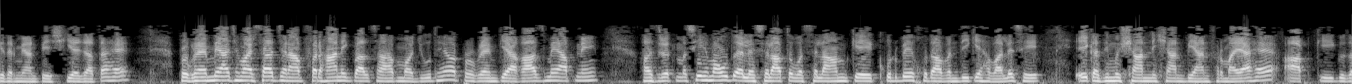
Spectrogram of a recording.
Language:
Urdu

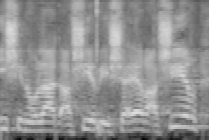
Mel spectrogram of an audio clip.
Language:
Hebrew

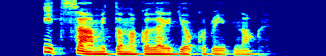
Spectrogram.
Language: Hungarian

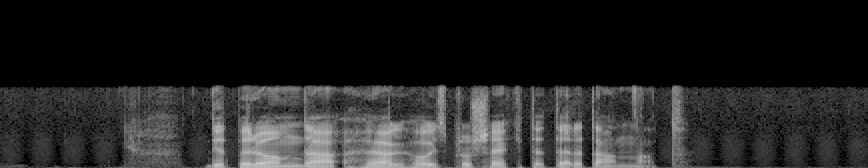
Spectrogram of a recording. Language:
Swedish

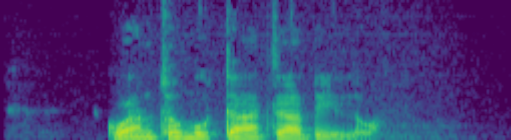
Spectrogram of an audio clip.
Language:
Interlingua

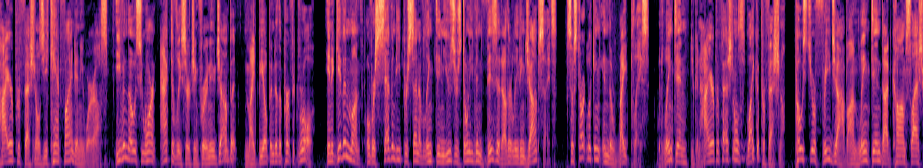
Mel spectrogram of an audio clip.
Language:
Filipino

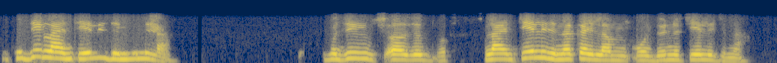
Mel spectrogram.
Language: Manipuri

